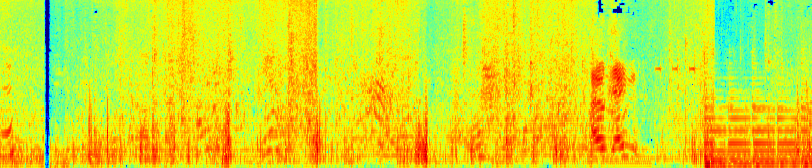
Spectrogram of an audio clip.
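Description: Voices of people talking and calling out on a shark cage diving boat, over a steady background noise, with a brief drop-out about half a second in. Music begins near the end.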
